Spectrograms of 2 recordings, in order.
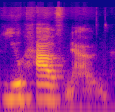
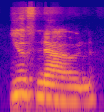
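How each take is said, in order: First: The auxiliary is pronounced as a full word. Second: The auxiliary is contracted to a short form. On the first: The speaker calls it wrong. "instead of say" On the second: The speaker calls it right. "we prefer to contract the um, auxiliary verb. So we say"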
